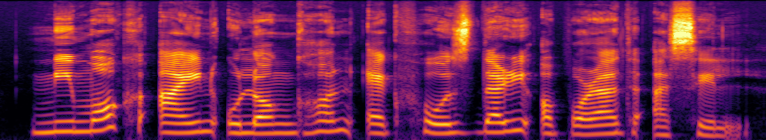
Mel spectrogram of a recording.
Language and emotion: Assamese, neutral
